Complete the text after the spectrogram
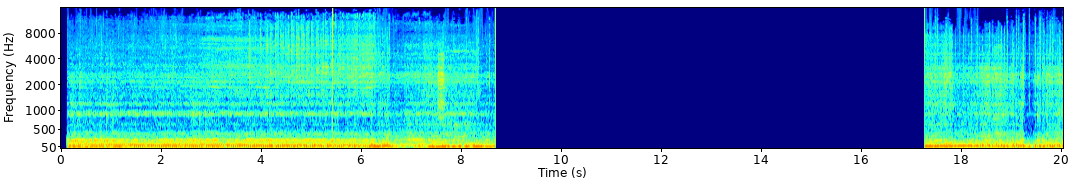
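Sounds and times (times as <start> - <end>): race car engine idling: 0.1 - 7.5.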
